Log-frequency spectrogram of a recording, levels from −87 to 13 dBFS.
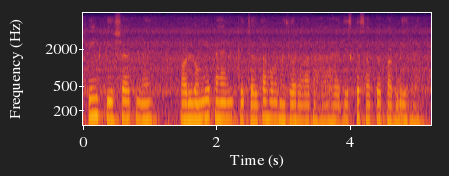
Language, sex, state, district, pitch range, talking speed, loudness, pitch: Hindi, male, Gujarat, Valsad, 125-140 Hz, 205 wpm, -15 LUFS, 135 Hz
